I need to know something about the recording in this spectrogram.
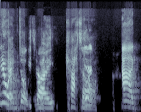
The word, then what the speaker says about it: Qatar: It's how I pronounce it. It sounds like a musical instrument, but you know what I'm talking about. Qatar. Yeah. Qatar.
